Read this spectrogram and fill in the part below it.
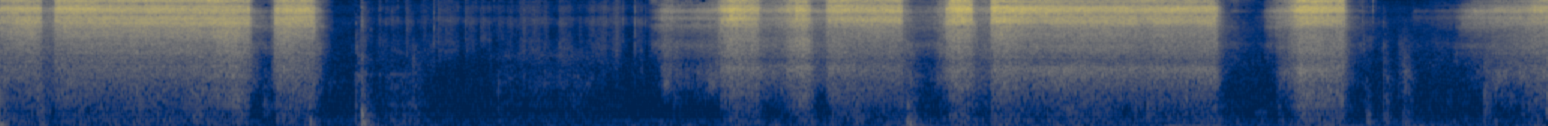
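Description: An airbrush sprays paint onto a bath bomb in bursts, a steady sharp hiss that starts and stops as the trigger is pressed, with several short quiet gaps and longer continuous passes, close and clear.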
